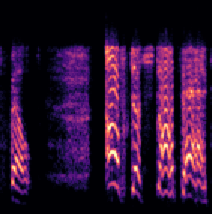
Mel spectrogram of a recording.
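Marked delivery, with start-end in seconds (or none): 1.4-2.8 playful shout. Real, not acted. Calling out to viewer.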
